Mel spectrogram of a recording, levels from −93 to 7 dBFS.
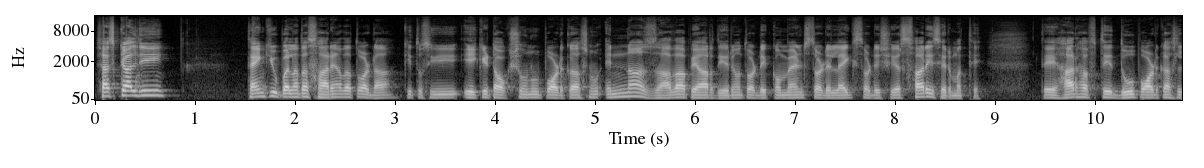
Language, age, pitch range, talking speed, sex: Punjabi, 20-39, 120-145 Hz, 210 wpm, male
